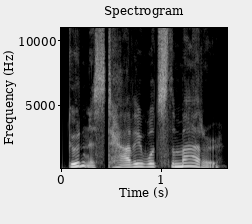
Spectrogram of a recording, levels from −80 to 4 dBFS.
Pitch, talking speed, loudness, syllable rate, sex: 215 Hz, 180 wpm, -18 LUFS, 5.2 syllables/s, female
